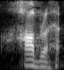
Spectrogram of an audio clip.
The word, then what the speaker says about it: Havre: It was a steamship called the Ville de Havre. Help me with this. If you, how do you pronounce H-A-V-R-E? Havre, all right?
